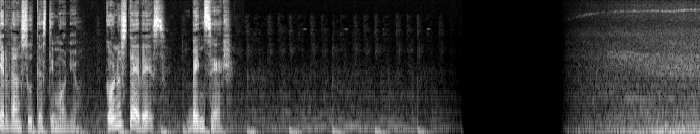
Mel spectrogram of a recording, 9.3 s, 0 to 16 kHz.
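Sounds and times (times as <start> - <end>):
speech: 0.0 - 3.2
low rumble of road traffic on a busy avenue at a bus stop: 7.6 - 9.3.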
